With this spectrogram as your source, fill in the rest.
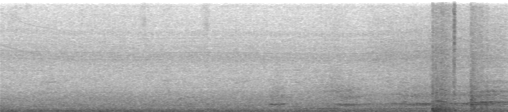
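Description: Tyres rumble and hiss over a snowy road.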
